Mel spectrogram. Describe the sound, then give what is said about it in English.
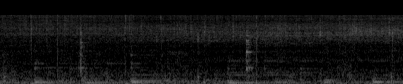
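Zucchini slices and bread sizzle on a grill pan in a steady, even hiss of frying, with a few faint clicks and pops scattered through it and no talking. “Just press, press against the surface of the bread so it gets nice contact with the surface of the grill pan. Get some nice grilling action here, nice grill marks.”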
